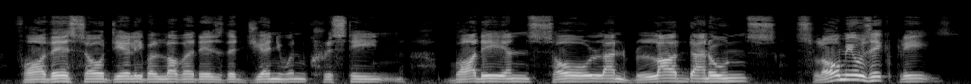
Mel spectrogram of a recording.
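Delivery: slow, high, hammed-up sermon voice; mock priest intoning. A narrator's reading. Mulligan mocking a priest at the parapet, slow pompous intoning.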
